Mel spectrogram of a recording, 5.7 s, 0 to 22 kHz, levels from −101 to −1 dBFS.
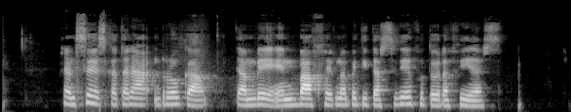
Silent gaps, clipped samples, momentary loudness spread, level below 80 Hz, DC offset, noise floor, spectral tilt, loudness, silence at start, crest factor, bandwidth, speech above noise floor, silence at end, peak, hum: none; under 0.1%; 10 LU; -72 dBFS; under 0.1%; -74 dBFS; -4.5 dB/octave; -23 LUFS; 0.65 s; 22 dB; 14 kHz; 51 dB; 0.5 s; -2 dBFS; none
